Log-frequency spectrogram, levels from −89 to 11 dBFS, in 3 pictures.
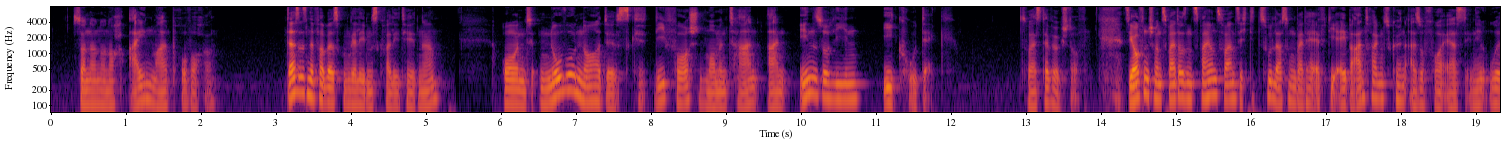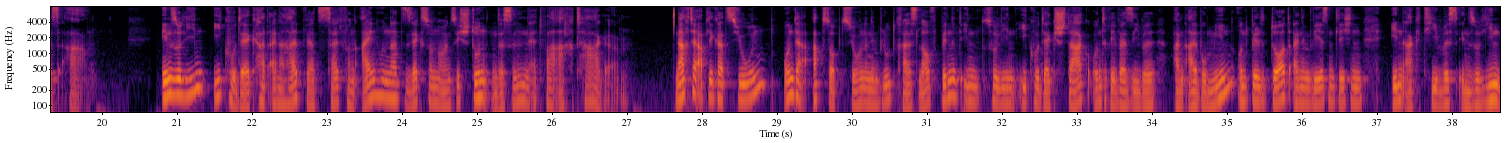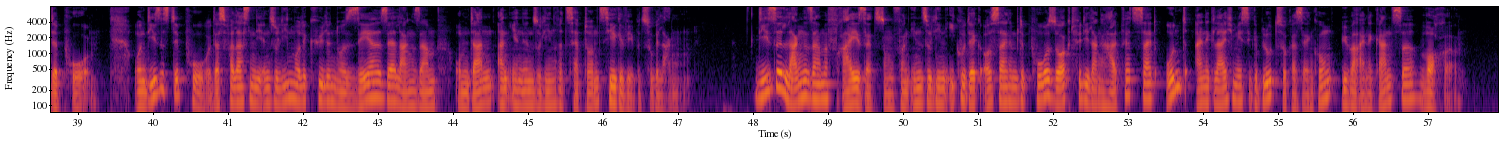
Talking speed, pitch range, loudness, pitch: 125 wpm, 100-130 Hz, -27 LUFS, 110 Hz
